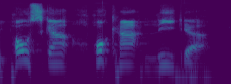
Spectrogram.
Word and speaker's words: Polska Hockey Liga: It is the Polska Hockey Liga. – Okay. – Is how it is pronounced.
